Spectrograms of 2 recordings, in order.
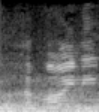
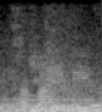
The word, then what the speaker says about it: Hermione: Everyone was pronouncing Hermione wrong, and she had to figure out a way of how to spell it out in the book so people would know. So he added that scene of her going, no, it's Hermione. Would know how to say it.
